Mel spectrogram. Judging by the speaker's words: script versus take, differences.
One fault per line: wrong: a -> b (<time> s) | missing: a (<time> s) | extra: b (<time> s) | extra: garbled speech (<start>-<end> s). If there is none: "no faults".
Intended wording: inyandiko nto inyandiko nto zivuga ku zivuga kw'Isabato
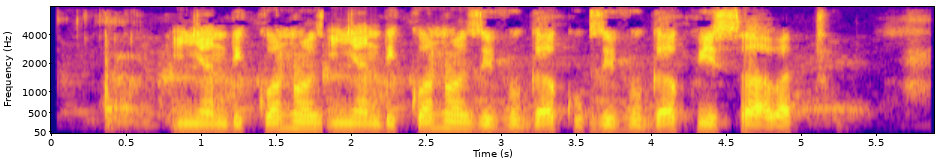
no faults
